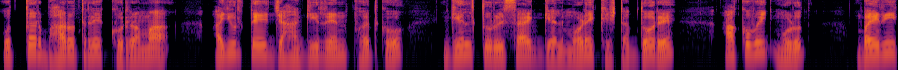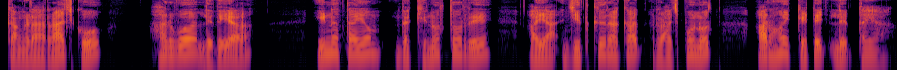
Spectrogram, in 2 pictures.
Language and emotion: Santali, neutral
